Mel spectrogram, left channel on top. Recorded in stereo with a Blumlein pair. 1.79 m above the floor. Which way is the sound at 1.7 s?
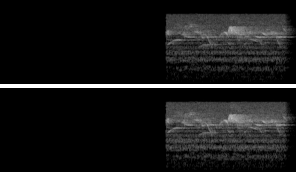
10° right.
